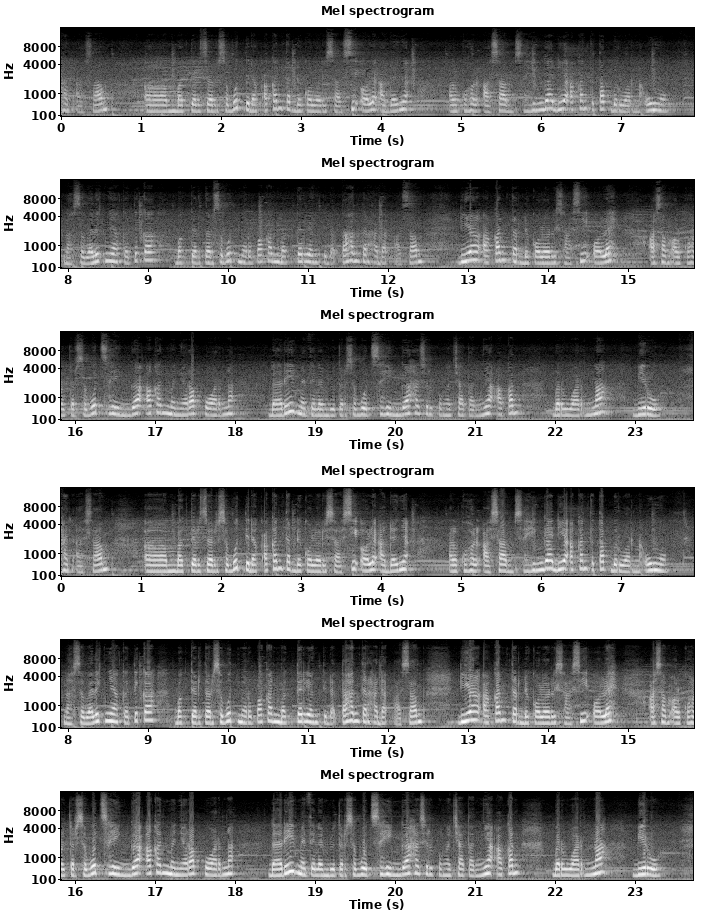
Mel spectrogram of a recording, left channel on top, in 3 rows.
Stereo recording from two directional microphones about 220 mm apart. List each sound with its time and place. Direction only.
0.0 s a woman's voice: 50° right (ahead or behind)
12.9 s a woman's voice: 45° right (ahead or behind)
